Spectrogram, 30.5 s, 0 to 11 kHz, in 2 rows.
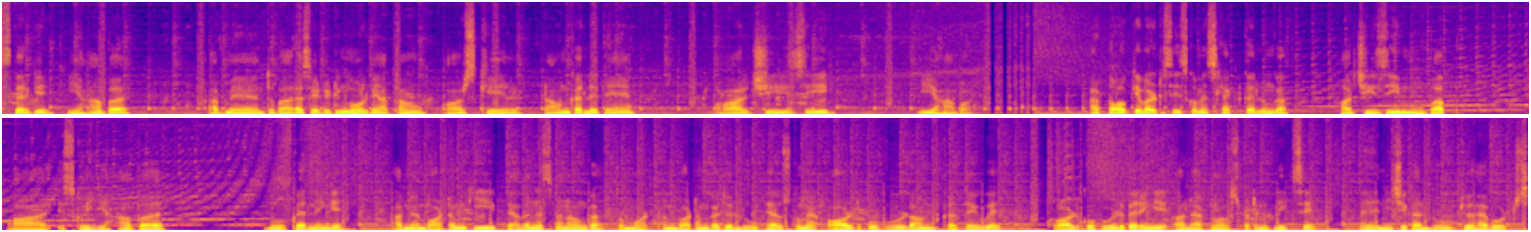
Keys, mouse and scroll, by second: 0.4 shift+click, 3.5 Tab, 4.0-4.4 typing, 6.3 shift+middle click, 6.6 typing, 9.5 typing, 9.7 shift+middle click, 10.5 shift+middle click, 10.7 shift+middle click, 10.8 shift+scroll up 1, 11.1 shift+scroll down 1, 11.3 shift+middle click, 11.9-12.9 typing, 14.4 shift+middle click, 14.8 scroll up 1, 15.2 typing, 17.5 scroll down 1, 17.7 shift+middle click, 18.3 shift+middle click, 18.9 shift+middle click, 19.1 scroll up 1, 19.5 shift+middle click, 20.0 alt+click, 20.2 scroll up 1, 20.5 shift+middle click, 22.8 shift+middle click, 24.0 alt+click, 26.3 alt+click.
